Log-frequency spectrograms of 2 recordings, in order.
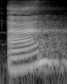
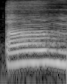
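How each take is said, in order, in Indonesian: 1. Suku kata ini diakhiri dengan bunyi n biasa. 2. Suku kata ini diakhiri dengan bunyi m yang ditahan, bersengau. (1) "kan bunyi awalnya an" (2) "bunyinya am disertai dengung dua harokat"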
